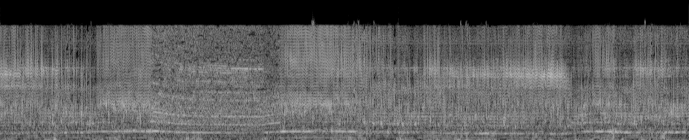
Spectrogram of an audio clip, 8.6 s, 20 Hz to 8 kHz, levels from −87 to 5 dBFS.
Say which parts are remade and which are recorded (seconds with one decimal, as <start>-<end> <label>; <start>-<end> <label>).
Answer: 0.0-1.9 remade; 1.9-3.5 recorded; 3.5-8.6 remade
